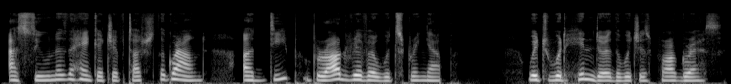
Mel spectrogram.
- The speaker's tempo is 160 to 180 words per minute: Yes, average, 170 wpm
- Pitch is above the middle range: Yes, high, 195 Hz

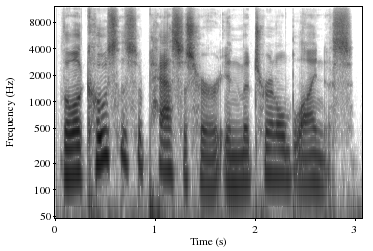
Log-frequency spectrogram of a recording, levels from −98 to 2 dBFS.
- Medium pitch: Yes, medium, 145 Hz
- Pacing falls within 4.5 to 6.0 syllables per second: Yes, 4.7 syllables/s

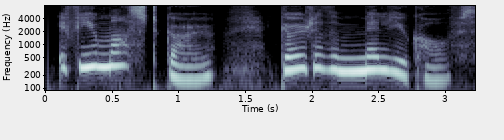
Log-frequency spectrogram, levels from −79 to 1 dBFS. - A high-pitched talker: Yes, high, 245 Hz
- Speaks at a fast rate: No, average, 150 wpm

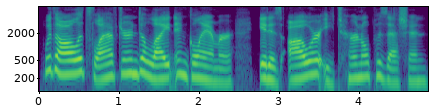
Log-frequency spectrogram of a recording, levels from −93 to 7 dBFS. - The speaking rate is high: No, average, 160 wpm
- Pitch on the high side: Yes, high, 210 Hz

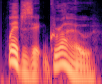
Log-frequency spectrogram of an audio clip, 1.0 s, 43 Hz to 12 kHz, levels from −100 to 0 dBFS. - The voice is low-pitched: Yes, low, 110 Hz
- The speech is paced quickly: Yes, fast, 235 wpm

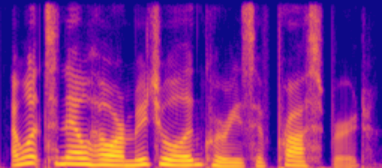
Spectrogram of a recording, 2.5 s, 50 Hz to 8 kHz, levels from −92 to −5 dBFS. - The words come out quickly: Yes, fast, 235 wpm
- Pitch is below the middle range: No, high, 230 Hz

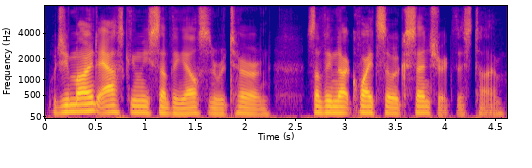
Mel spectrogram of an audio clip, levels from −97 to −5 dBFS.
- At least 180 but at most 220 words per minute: Yes, average, 195 wpm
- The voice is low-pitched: Yes, low, 110 Hz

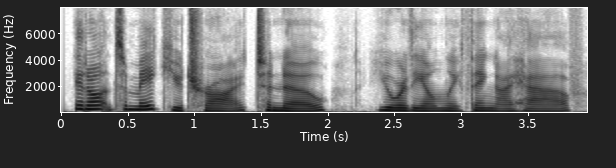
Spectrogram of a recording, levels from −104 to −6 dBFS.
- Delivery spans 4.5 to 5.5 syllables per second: Yes, 5.0 syllables/s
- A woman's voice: Yes, female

